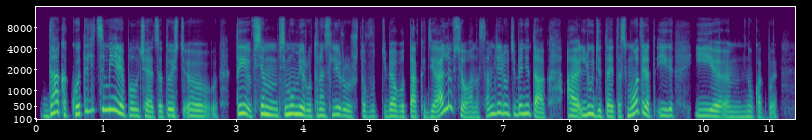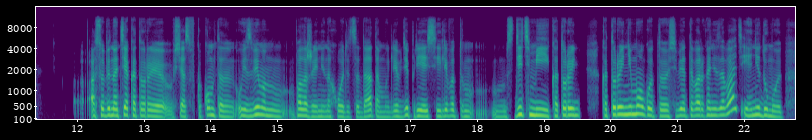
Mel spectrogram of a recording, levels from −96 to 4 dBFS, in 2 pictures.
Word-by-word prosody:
у -, -, -4 dB
да, 315 Hz, -, +4 dB
какое-то 245 Hz, -, +1 dB
лицемерие, 375 Hz, -4 st, +4 dB
получается. 180 Hz, -5 st, -2 dB
То 205 Hz, -, -1 dB
есть, 190 Hz, -2 st, -2 dB
э, 185 Hz, -3 st, -1 dB, 0.4 s
ты 265 Hz, -4 st, +4 dB
всем 220 Hz, +2 st, +3 dB
всему 240 Hz, +7 st, +4 dB
миру 225 Hz, -8 st, +4 dB
транслируешь, 200 Hz, -1 st, -3 dB
что 185 Hz, -, -8 dB
вот 175 Hz, +1 st, -12 dB
у -, -, -27 dB
тебя 185 Hz, +1 st, 0 dB
вот 170 Hz, -1 st, -6 dB
так 170 Hz, +1 st, -3 dB
идеально 175 Hz, -, +1 dB
всё, 170 Hz, -, -2 dB
а 160 Hz, -, -7 dB
на 155 Hz, 0 st, -9 dB
самом 205 Hz, -, -2 dB
деле, 285 Hz, 0 st, +1 dB
у 270 Hz, -, -1 dB
тебя 250 Hz, +2 st, -2 dB
не 270 Hz, -, +3 dB
так. 145 Hz, -8 st, -2 dB, 0.2 s
А 195 Hz, -3 st, +2 dB
люди-то 210 Hz, -6 st, +1 dB
это 170 Hz, +1 st, -2 dB
смотрят, 235 Hz, -, +1 dB
и 200 Hz, -1 st, -3 dB, 0.3 s
и, 195 Hz, -5 st, -1 dB
ну, 165 Hz, +1 st, -7 dB
как 155 Hz, -3 st, -10 dB
бы, -, -, -9 dB, 1.0 s
особенно 210 Hz, -1 st, +2 dB
те, 225 Hz, +4 st, +3 dB
которые 190 Hz, -4 st, -1 dB
щас 170 Hz, -3 st, -4 dB
в -, -, -24 dB
каком-то 180 Hz, -3 st, -3 dB
уязвимом 200 Hz, -2 st, +1 dB
положении 175 Hz, -5 st, 0 dB
находятся, 165 Hz, -1 st, -6 dB
да, 170 Hz, +4 st, -2 dB
там, 165 Hz, -3 st, -8 dB
или 175 Hz, +3 st, -4 dB
в -, -, -7 dB
депрессии, 185 Hz, -3 st, -1 dB
или 190 Hz, +2 st, -2 dB
вот, 185 Hz, -2 st, -6 dB
м, 170 Hz, 0 st, -10 dB
с -, -, -12 dB
детьми, 215 Hz, -2 st, +3 dB
которые 215 Hz, +3 st, +3 dB, 0.3 s
которые 230 Hz, +4 st, +4 dB
не 240 Hz, +1 st, +5 dB
могут, 220 Hz, -7 st, +3 dB
э, 185 Hz, -1 st, 0 dB
себе 200 Hz, +4 st, -1 dB
этого 200 Hz, +2 st, -2 dB
организовать, 220 Hz, -, 0 dB
и 215 Hz, -, -5 dB
они 220 Hz, +3 st, +1 dB
думают: 175 Hz, -7 st, -1 dB
195 Hz, 180 wpm, -23 LUFS, 175-220 Hz, 1.0 s, не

